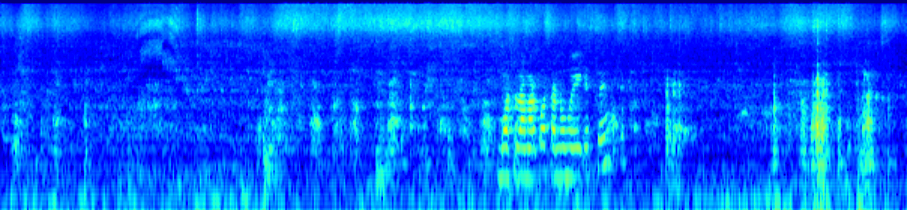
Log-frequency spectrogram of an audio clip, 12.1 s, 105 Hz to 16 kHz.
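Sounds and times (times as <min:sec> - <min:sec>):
spoon scraping a pan: 0:00.0 - 0:02.3, 0:03.3 - 0:09.2, 0:10.3 - 0:12.0
curry sizzling in a pan: 0:00.0 - 0:12.0.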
